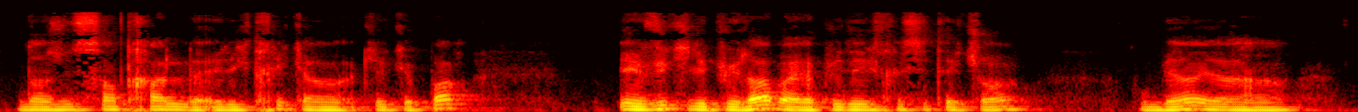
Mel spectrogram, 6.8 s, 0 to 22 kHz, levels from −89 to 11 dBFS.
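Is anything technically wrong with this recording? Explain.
Yes. At 3.91 to 3.97 s the speech briefly turns rougher and grainier, a short patch of added noise with no silence or dropout. This is a lost packet rebuilt from error correction. About 40 ms of audio, which fits two lost 20 ms packets, never arrived. The packets that followed each carried a low-bitrate backup copy of the missing audio, and the decoder played those instead. Continuity survives, but detail is coarser until full-quality packets return.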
